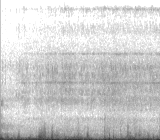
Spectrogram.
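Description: Wind buffeting the microphone with a low rumble, over a spinning reel's drag clicking in short irregular runs as a hooked lake trout pulls line off it.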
